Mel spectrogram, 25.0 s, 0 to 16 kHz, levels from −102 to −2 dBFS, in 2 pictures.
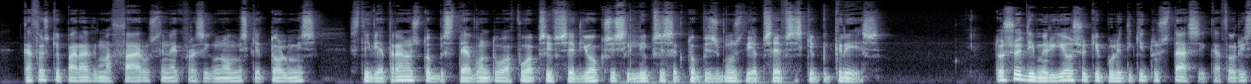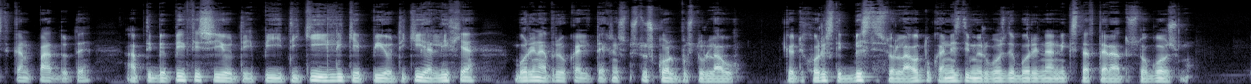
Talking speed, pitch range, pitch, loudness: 175 wpm, 90-105 Hz, 95 Hz, -20 LUFS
